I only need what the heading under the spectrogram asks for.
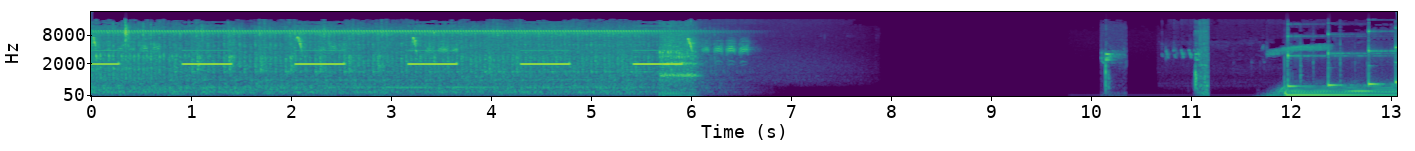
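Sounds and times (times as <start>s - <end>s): reversing alarm beeping: 0.0s - 2.6s, 3.2s - 3.7s, 4.3s - 4.8s, 5.4s - 6.2s
vehicle engine running: 0.0s - 6.2s.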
